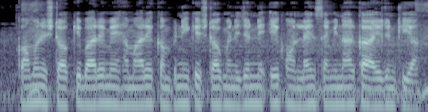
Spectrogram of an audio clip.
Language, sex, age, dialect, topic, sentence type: Hindi, male, 18-24, Awadhi Bundeli, banking, statement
